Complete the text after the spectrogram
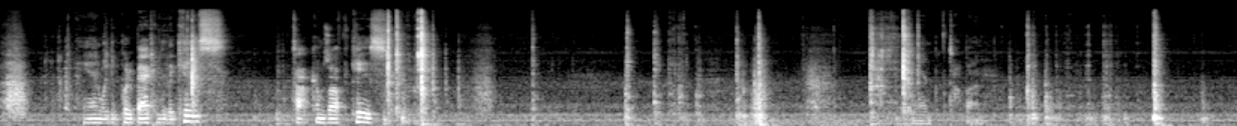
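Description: Wooden panels knock and clatter as a small crate is taken apart and put back together.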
